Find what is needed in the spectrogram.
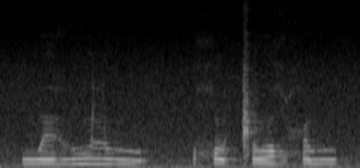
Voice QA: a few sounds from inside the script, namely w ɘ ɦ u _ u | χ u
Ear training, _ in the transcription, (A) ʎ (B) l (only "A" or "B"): B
